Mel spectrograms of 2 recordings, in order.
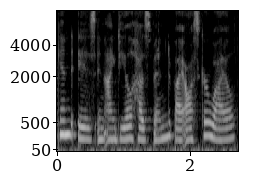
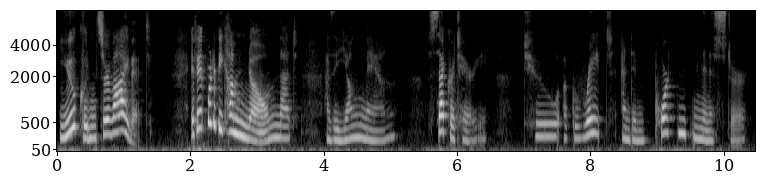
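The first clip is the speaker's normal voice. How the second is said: arch, menacing society blackmailer; Mrs Cheveley; 6 dB louder than usual. Acted. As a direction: toy with your victim, then threaten scandal. Performs Mrs Cheveley's monologue.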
